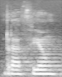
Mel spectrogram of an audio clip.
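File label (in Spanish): "racion", Spanish, Andalusia, Sevilla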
